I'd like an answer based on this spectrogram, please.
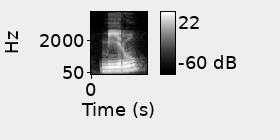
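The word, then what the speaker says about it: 見る: uh as uh well in the case of an accented verb like miru. Luckily, the accent is like in the dictionary form. The uh final form in the present affirmative is on the first syllable on the mi miro mo.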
